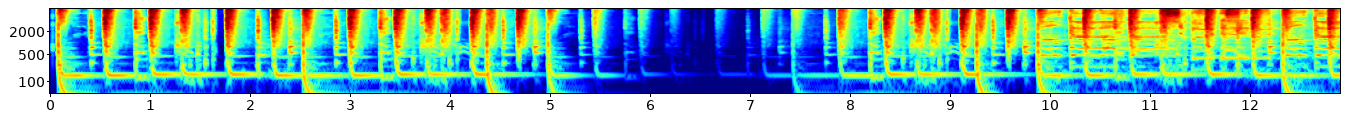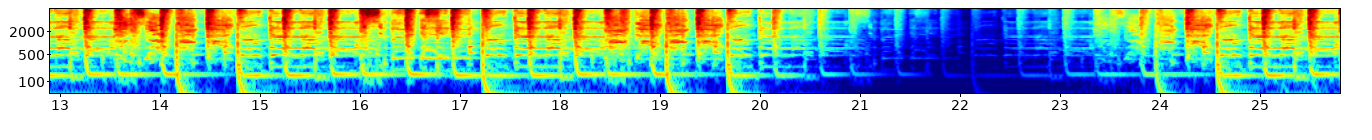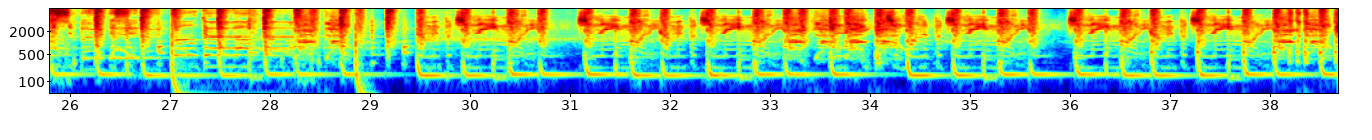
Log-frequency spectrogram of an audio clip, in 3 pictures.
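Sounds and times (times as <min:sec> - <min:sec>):
moombahton remix: 0:00.0 - 0:05.8, 0:07.2 - 0:21.6, 0:22.6 - 0:38.6.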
